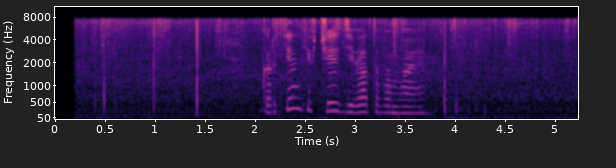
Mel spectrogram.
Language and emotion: Russian, neutral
